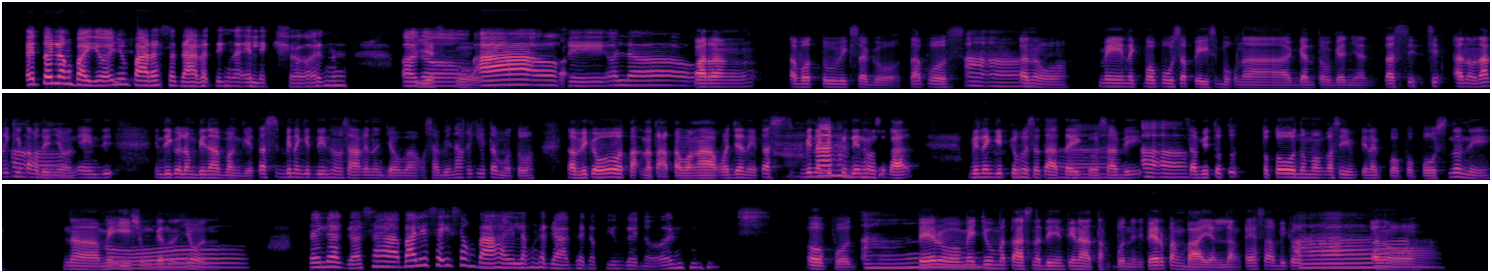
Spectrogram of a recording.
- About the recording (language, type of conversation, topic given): Filipino, unstructured, Ano ang nararamdaman mo kapag may mga isyu ng pandaraya sa eleksiyon?
- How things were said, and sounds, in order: other noise; other background noise; chuckle; drawn out: "Ah"; drawn out: "Ah"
